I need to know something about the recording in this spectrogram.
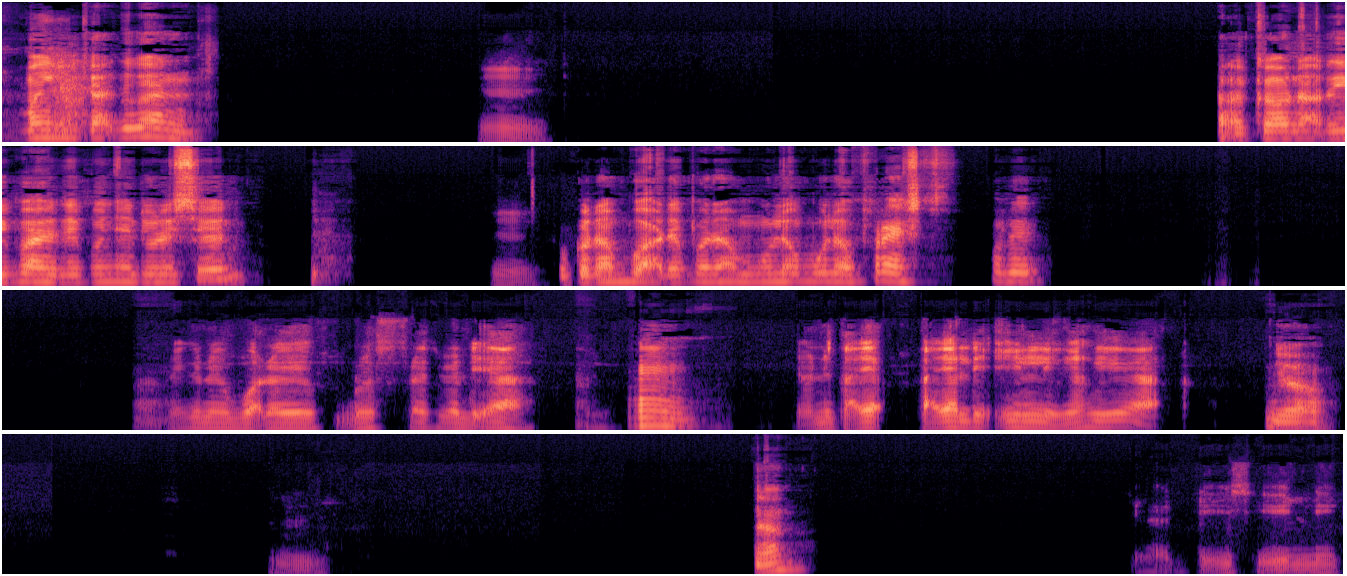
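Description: A man talks calmly over an online call, in bursts with pauses.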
